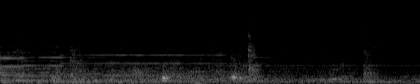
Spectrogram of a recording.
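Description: Background drama music fading out, with two short knocks about one and a half and two and a half seconds in.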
